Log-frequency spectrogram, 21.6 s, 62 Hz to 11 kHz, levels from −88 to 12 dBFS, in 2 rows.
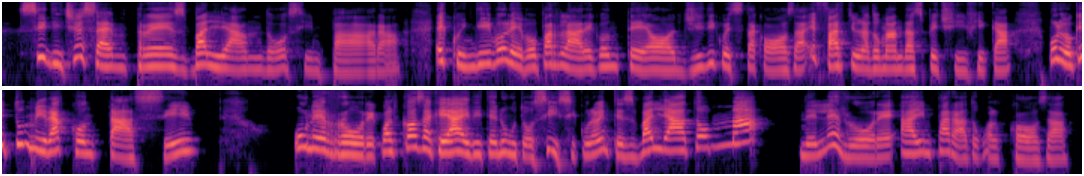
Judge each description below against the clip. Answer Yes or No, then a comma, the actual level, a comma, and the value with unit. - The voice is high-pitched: Yes, high, 210 Hz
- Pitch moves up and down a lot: Yes, wide, 5.9 semitones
